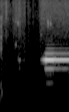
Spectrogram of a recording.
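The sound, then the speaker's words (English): A small bell is struck once after a moment of quiet, during a guided breathing meditation opening a sacred circle, its clear, steady ringing tone holding and fading only slightly. No one speaks. “to come through as a little bell that does.”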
